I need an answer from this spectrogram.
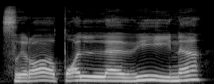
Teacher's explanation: জি বলার সময় জিহ্বাকে উপরের দাঁতে লাগিয়ে নরম করে বলবেন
